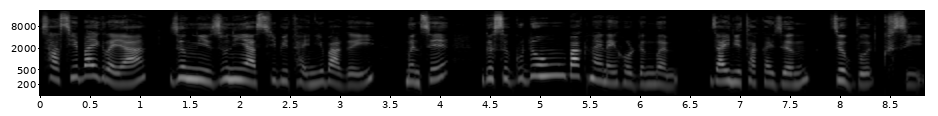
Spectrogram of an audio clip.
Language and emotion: Bodo, happy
